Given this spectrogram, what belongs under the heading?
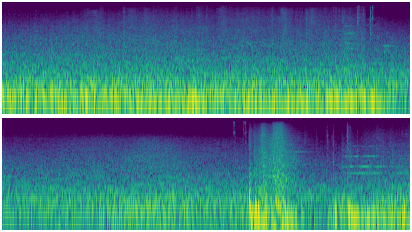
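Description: Tank gunfire and combat in the War Thunder video game, with dense continuous rumbling battle noise, a louder sharp blast near the end, heard alone without talk.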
